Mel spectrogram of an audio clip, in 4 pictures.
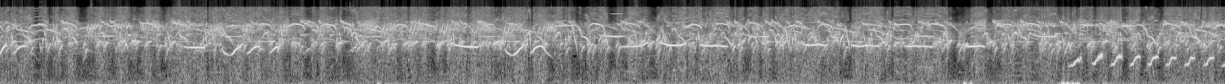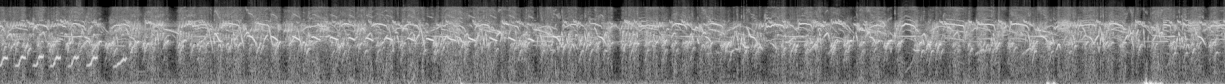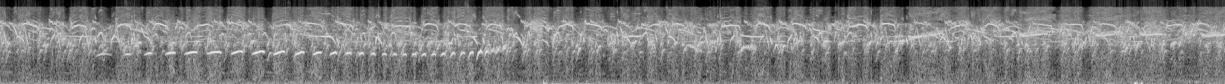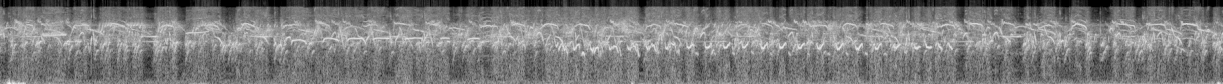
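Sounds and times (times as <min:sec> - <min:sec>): songbirds chirping and trilling: 0:00.0 - 0:48.9
slow low bird trill: 0:01.6 - 0:42.3.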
